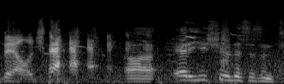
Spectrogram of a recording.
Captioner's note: laughs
